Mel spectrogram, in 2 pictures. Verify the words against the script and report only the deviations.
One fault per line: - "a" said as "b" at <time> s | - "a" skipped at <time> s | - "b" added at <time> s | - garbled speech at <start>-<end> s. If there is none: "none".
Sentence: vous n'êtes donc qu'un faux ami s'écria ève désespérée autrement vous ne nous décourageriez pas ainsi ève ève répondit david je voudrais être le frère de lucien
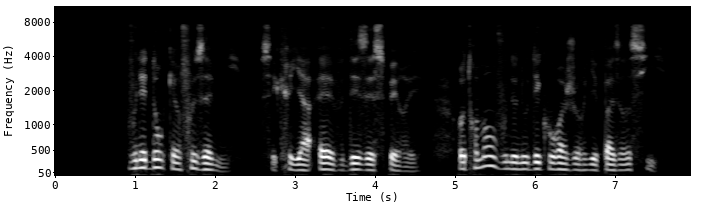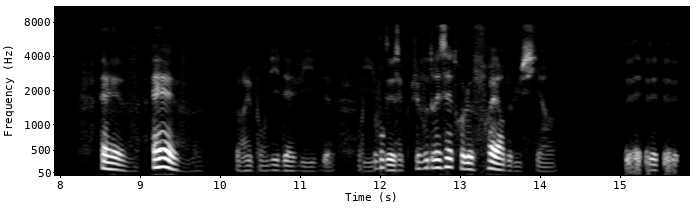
- garbled speech at 11.7-12.4 s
